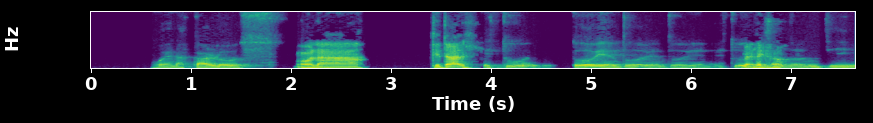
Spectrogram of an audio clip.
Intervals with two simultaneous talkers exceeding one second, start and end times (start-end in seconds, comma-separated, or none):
none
